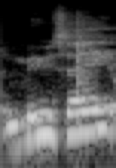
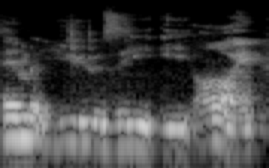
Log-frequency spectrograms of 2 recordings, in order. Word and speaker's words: Muzei: Uh, it's called Musea or Musei, however you want to pronounce it, it's mu zi, and it's a essentially a rotating wallpaper application uh that's become very popular online.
